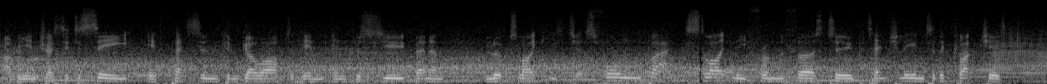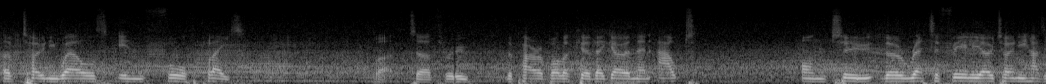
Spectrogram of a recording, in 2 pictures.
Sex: male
